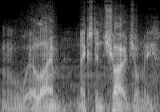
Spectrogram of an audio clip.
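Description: A man's voice: low voice, lively intonation, a little slow, muffled recording, background noise. An actor playing a dutiful, uneasy first officer who narrates his own story in an old radio drama. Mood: guarded, brisk. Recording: band-limited vintage radio broadcast.

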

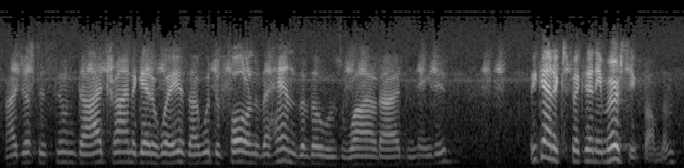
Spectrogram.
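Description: A brave young woman on the run in an old radio serial, as an actress plays her, speaking plainly and resolutely. Her voice is bright and sharp-edged, with faint hiss around it. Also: mid-range voice, brisk, natural voice, rough recording. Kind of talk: 1930s radio acting.

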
